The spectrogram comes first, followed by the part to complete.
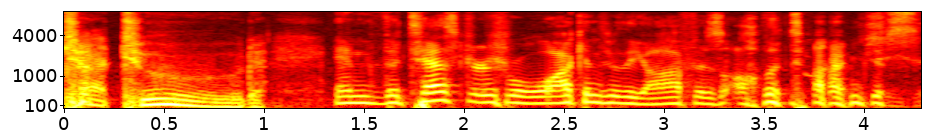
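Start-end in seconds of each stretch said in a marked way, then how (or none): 0.0-1.0 put-on video game announcer voice. Imitating a game's death announcement: Mortal Kombat ripoff announcer voice. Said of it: "this very Mortal Kombat ripoff voice".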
